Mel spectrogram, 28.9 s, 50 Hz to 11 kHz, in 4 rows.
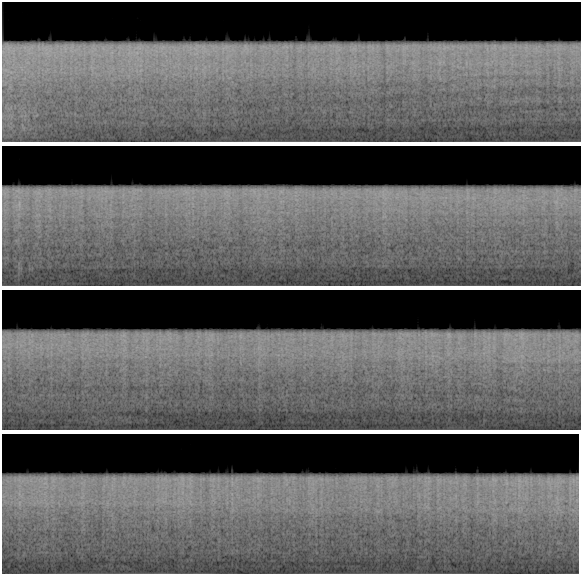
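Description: A 1-metre cold spark fountain burning with a steady, loud hiss of spraying sparks.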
